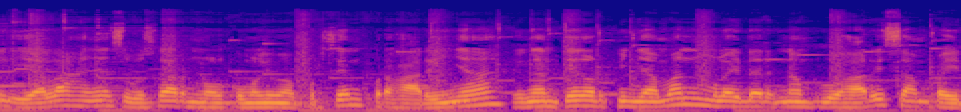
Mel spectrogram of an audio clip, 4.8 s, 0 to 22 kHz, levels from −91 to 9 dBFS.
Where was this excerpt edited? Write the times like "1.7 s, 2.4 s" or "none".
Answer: none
